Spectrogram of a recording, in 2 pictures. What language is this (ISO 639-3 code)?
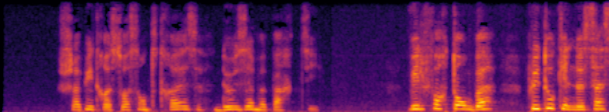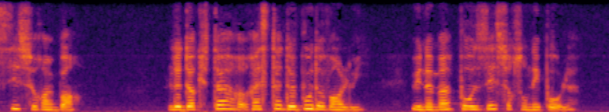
fra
